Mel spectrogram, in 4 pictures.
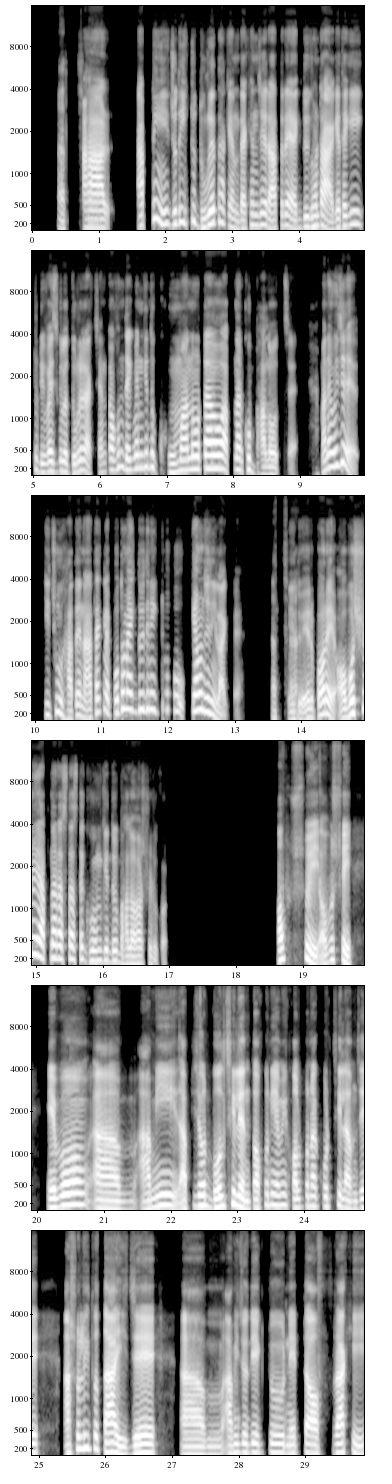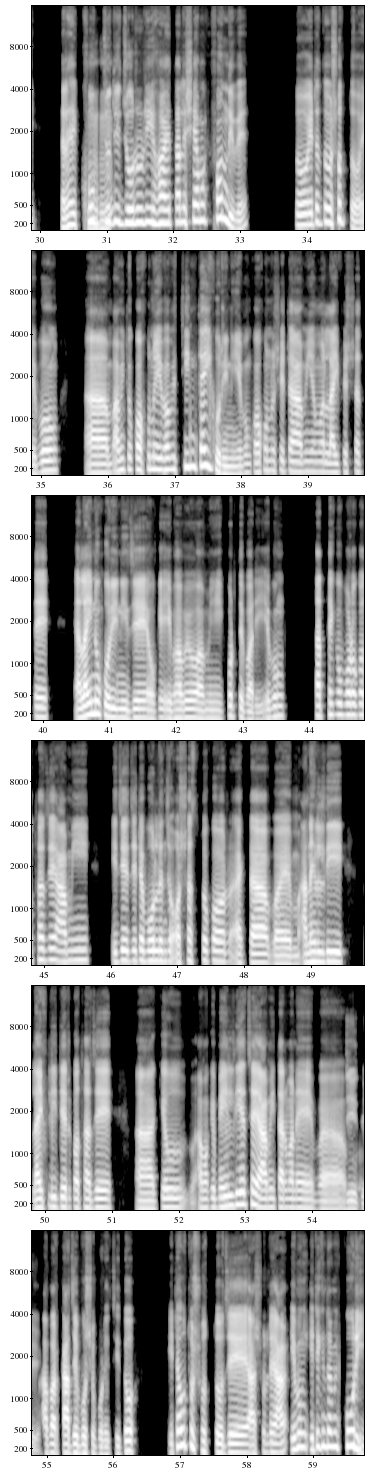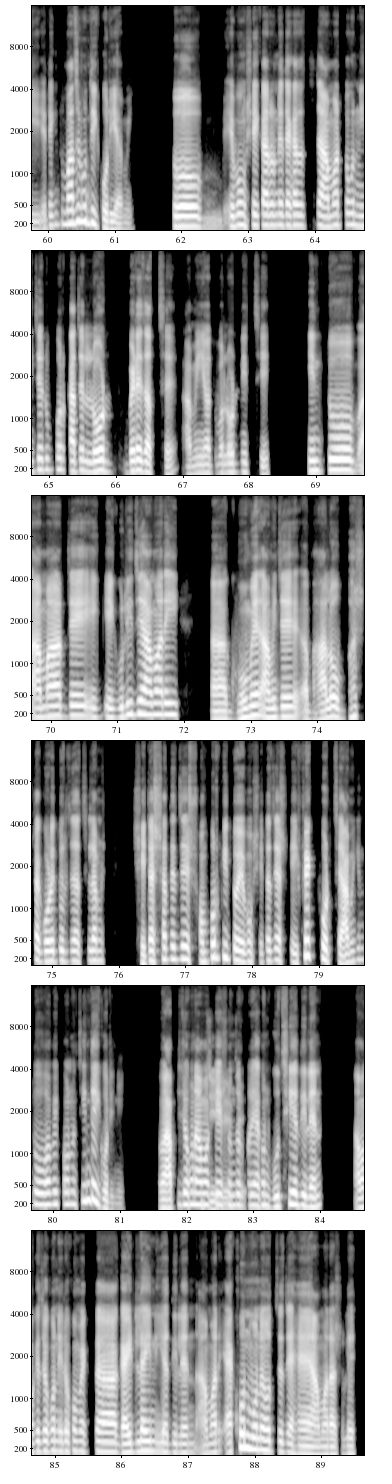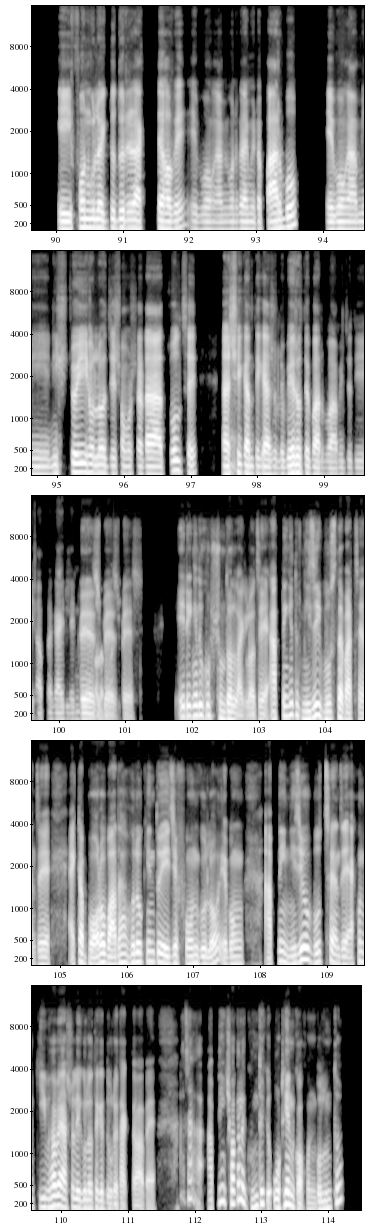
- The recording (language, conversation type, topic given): Bengali, advice, নিয়মিতভাবে রাতে নির্দিষ্ট সময়ে ঘুমাতে যাওয়ার অভ্যাস কীভাবে বজায় রাখতে পারি?
- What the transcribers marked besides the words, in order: in English: "device"; in English: "life"; in English: "align"; in English: "unhealthy life lead"; in English: "mail"; in English: "load"; in English: "load"; in English: "effect"; in English: "guideline"; in English: "guideline"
